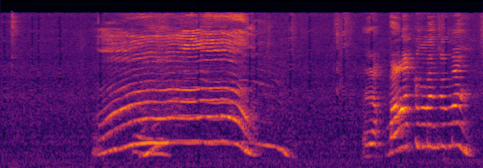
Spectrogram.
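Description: A young girl exclaims with delight.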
